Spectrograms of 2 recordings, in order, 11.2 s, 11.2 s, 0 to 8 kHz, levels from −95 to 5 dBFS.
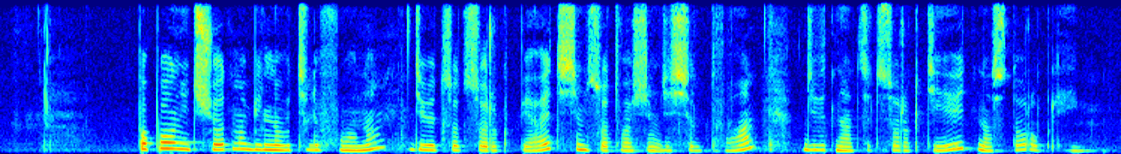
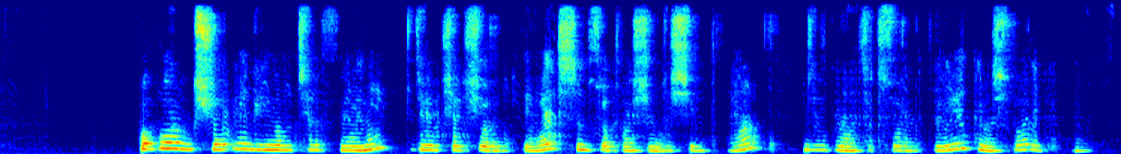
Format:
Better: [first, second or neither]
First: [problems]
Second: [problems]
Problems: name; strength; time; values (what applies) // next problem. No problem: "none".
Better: first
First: none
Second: noise reduction (neural mask model DeepFilterNet 3)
